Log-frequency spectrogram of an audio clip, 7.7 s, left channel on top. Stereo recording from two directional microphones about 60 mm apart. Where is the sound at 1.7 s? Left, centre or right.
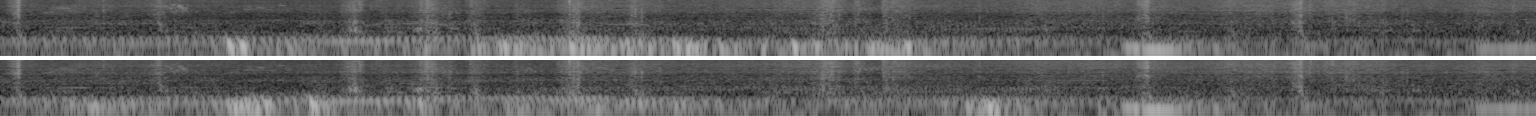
Right.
